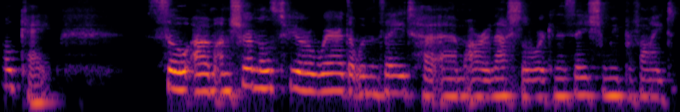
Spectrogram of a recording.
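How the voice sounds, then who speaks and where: A woman, giving a careful webinar talk as a trainer, croaky from a head cold, with many pauses and ums. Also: on the low side, flat delivery. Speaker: trainer and guest speaker. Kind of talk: webinar presentation.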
